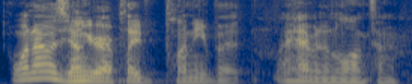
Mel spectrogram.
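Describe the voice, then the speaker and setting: A man's voice: medium pitch, sing-song, fast, no room sound. A man hosting a podcast in a casual, conversational way. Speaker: podcast host.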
